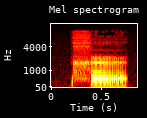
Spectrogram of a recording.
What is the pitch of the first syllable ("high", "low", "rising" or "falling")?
falling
